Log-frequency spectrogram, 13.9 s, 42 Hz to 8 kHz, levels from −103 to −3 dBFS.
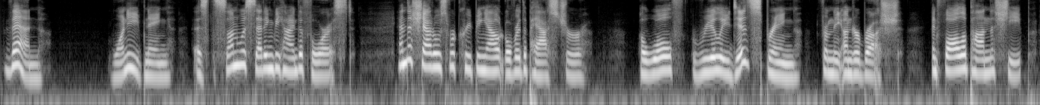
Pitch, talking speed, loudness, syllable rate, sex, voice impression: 215 Hz, 145 wpm, -21 LUFS, 4.6 syllables/s, female, feminine, slightly adult-like, slightly tensed, slightly powerful, intellectual, slightly calm, slightly lively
